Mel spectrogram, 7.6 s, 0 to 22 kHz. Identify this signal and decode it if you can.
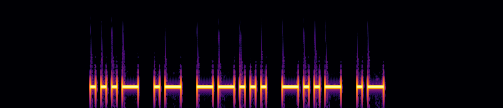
Morse code, heard as a keyed tone, about 15 wpm, 700 Hz. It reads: VA7XA
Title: DXCC-100 Call Signs - 5 Characters - Repeated 3x - 15wpm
